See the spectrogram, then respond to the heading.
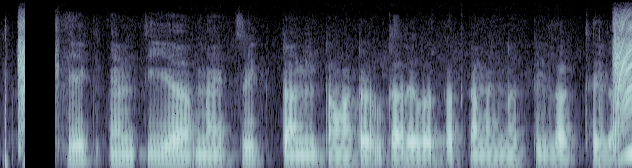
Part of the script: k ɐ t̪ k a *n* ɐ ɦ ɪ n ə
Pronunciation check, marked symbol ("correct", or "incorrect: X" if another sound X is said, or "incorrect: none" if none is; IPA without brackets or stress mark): incorrect: m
